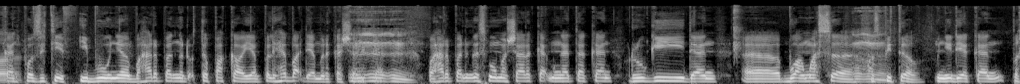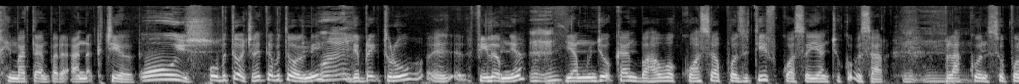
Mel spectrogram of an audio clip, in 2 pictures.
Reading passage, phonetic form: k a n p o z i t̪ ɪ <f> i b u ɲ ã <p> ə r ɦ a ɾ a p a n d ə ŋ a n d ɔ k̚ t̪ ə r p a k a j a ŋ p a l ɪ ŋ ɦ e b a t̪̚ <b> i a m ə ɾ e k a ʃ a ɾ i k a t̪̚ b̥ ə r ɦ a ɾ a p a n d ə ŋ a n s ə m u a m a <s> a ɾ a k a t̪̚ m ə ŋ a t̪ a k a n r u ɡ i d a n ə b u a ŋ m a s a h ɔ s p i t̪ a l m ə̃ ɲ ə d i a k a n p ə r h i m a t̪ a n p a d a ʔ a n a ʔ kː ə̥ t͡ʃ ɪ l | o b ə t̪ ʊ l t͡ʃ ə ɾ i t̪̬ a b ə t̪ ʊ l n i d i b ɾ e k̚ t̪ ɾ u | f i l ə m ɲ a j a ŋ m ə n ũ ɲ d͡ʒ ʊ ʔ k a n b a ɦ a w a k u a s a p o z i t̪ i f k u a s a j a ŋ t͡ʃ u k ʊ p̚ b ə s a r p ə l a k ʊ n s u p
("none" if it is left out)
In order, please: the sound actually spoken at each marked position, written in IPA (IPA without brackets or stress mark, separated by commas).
f, b, d, ʃ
